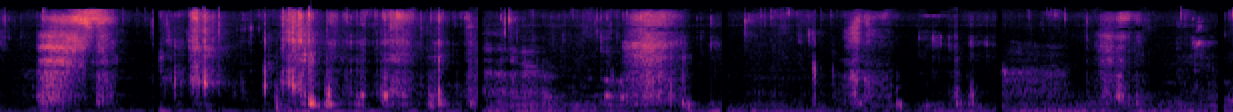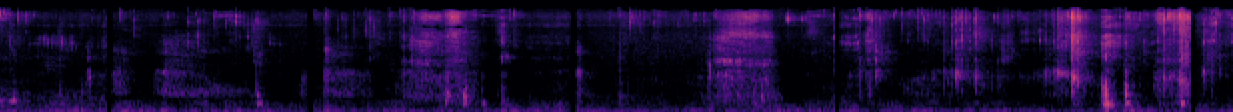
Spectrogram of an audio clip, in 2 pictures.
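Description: Close-miked chewing and wet mouth sounds of a person eating rice and soy-braised boneless chicken feet by hand, in irregular bites, loudest in the first two seconds.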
